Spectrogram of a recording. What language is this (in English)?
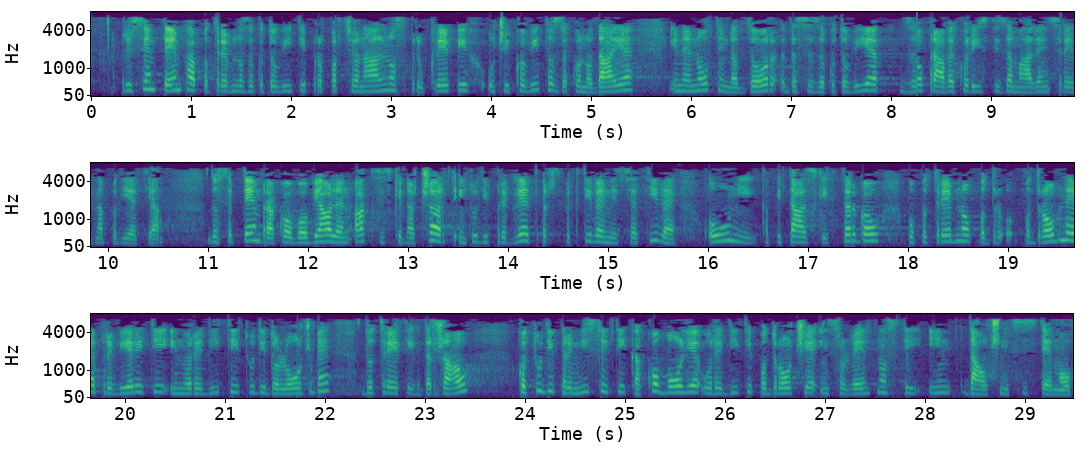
Slovenian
